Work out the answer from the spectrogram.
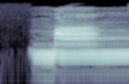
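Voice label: "mang", pinyin, first tone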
